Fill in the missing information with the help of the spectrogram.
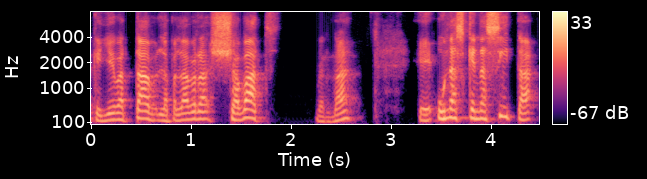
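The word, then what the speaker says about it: שבת: lleva tabla la palabra shabat verdad Unas que nacita no la pronuncia shabat sino que dice chavas chavas verdad pero esos son ya los acentos ambos son válidos y ambos son correctos pero en esta no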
